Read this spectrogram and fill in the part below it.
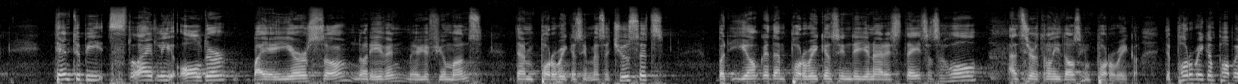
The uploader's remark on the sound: This is the audio of the public event presentation. Recorded at the Holyoke Health Center.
